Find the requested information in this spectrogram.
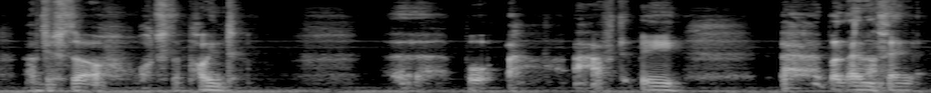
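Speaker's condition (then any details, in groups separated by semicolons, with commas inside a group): Myasthenia gravis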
